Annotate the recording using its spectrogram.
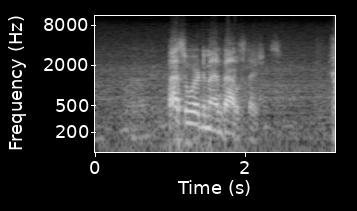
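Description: A man speaks on a phone.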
